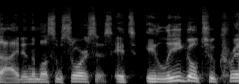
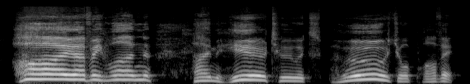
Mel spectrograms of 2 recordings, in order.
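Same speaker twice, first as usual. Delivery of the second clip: loud, calm, soothing, pitched up; 7 semitones higher, 5 dB louder than usual. Guessing what the other person's yelling voice sounds like, in a louder, soothing voice. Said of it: "a louder, calming, soothing voice like".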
